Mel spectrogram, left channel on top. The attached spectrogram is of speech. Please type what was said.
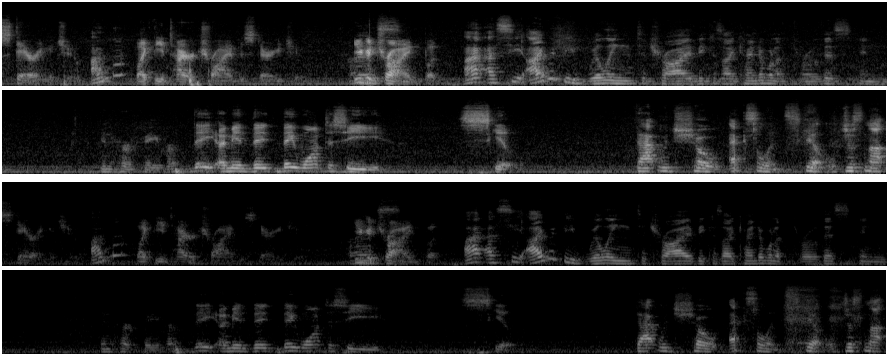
at you. I'm not. Like the entire tribe is staring at you. You I can try, see. but I see. I would be willing to try because I kind of want to throw this in her favor. they want to see skill. That would show excellent skill, just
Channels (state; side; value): quieter; right; 12.1 dB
